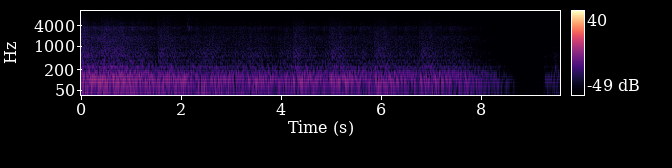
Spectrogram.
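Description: A loud explosion roars and rumbles, then dies away.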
